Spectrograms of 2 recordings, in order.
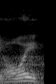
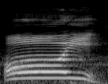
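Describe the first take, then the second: First: Said in the usual way. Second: Oi, high and loud, called out sharply; imitating oi. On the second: Streamer mimics how the Japanese say oi. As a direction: throw the oi up high like a call. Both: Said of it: "They all say".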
